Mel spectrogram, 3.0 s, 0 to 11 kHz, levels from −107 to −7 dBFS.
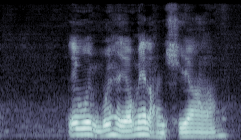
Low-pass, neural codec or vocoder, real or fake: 9.9 kHz; codec, 44.1 kHz, 3.4 kbps, Pupu-Codec; fake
